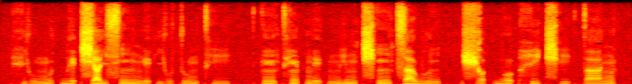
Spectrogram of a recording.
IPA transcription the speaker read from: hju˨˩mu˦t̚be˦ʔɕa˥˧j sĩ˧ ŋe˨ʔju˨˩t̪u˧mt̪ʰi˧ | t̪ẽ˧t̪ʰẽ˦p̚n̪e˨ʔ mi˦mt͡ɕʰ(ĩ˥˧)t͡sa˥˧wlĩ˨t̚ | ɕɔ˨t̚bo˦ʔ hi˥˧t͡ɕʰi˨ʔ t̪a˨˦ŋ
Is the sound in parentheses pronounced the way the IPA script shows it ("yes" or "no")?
yes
